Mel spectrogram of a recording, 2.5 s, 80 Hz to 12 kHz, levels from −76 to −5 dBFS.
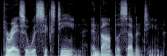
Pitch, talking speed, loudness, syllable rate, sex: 95 Hz, 145 wpm, -21 LUFS, 5.0 syllables/s, male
